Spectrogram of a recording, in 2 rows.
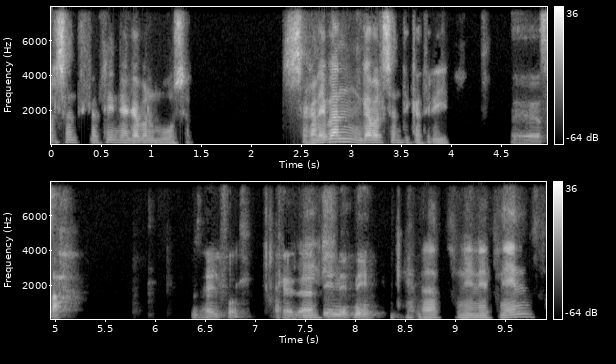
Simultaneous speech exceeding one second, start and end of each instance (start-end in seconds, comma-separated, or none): none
